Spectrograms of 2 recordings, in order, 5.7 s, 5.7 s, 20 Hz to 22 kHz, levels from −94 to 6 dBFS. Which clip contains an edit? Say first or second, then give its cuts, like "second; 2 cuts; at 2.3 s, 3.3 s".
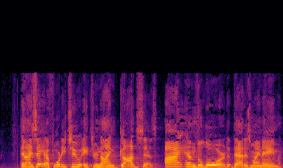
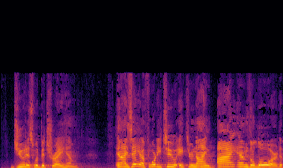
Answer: second; 1 cut; at 4.3 s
